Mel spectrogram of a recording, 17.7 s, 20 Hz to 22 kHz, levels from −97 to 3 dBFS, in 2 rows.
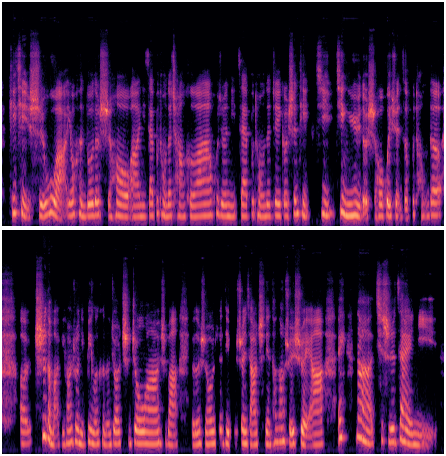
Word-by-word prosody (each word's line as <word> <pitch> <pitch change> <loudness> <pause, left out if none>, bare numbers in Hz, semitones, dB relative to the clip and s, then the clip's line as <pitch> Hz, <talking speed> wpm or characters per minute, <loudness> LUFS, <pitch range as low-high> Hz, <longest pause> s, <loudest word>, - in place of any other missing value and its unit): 提 255 0 +1
起 235 -8 -2
食 200 +2 +1
物 235 +4 +3
啊， 225 - +2
有 215 +1 0
很 230 -4 -3
多 205 +1 +4
的 220 +1 +2
时 205 -3 +2
候， 200 -3 0
啊， 190 +1 -4
你 195 0 -4
在 210 +2 -5
不 245 +4 -9
同 215 -4 -4
的 200 - -1
场 205 -2 -7
合 195 +1 -5
啊， 205 +2 -1
或 230 +3 -8
者 205 -2 -1
你 195 -1 -3
在 200 -2 -4
不 200 +4 -9
同 215 -4 -5
的 200 0 -3
这 210 +1 +1
个 205 0 -5
身 235 +3 -1
体 215 -3 -5
际 240 0 -3
境 245 -7 +4
遇 210 -1 +4
的 - - 0
时 - - +2
候 205 -1 -1
会 200 - +5
选 205 -1 -4
择 165 -3 -6
不 - - -16
同 205 -2 -13
的， 220 0 -1 0.4
呃， 210 0 -4
吃 345 0 +6
的 280 - +4
嘛。 180 -4 -3
比 195 +1 -10
方 225 +2 -2
说 240 - +1
你 205 -3 +1
病 215 +2 0
了， 200 - -2
可 225 - -10
能 190 +1 -5
就 215 +2 0
要 205 - +2
吃 210 0 +2
粥 210 -1 +4
啊， 205 0 +2
是 215 - -7
吧？ 185 -3 -3 0.3
有 190 - -4
的 200 +2 0
时 210 0 +1
候 205 +1 +2
身 220 +1 -5
体 210 -1 +2
不 415 - -15
顺， 220 - +4
想 200 -2 0
要 195 - -1
吃 200 - -2
点 205 -2 -1
汤 230 +5 -6
汤 245 +1 0
水 215 -3 +4
水 185 -4 +4
啊。 195 +2 +2 0.3
诶， 315 +1 +2 0.2
那 275 -9 +4
其 - - -7
实 240 -2 +3
在 230 -4 +2
你， 195 - -5
210 Hz, 290 characters per minute, -24 LUFS, 200-230 Hz, 0.4 s, 吃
